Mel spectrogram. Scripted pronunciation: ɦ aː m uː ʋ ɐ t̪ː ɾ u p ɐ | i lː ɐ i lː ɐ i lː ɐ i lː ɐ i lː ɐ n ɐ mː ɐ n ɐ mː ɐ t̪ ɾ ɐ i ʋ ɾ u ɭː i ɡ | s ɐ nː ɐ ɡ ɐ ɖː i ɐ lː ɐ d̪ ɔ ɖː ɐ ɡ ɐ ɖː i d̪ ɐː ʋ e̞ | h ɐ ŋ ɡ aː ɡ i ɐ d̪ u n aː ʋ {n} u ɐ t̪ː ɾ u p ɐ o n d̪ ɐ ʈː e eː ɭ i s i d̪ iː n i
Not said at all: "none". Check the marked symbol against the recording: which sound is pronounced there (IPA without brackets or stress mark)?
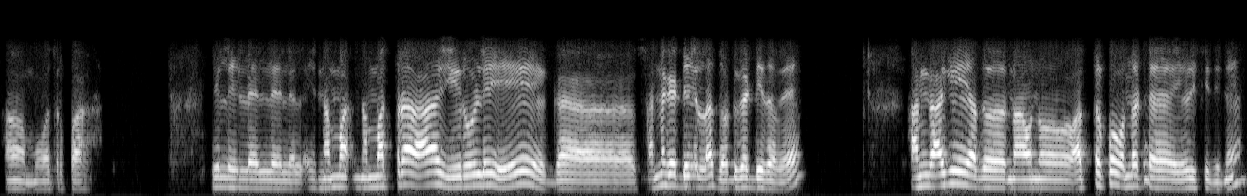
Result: n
